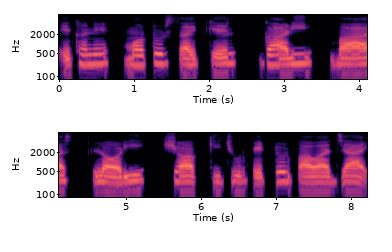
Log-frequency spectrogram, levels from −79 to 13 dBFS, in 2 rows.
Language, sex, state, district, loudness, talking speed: Bengali, female, West Bengal, Dakshin Dinajpur, -18 LUFS, 65 wpm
